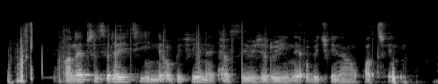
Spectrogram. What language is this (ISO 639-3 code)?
ces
